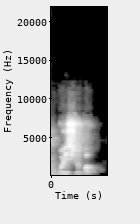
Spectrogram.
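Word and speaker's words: Ueshiba: Wei, like W-A-Y, Weishiba.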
